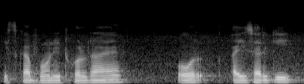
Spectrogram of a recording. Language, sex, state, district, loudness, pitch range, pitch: Hindi, male, Uttar Pradesh, Shamli, -17 LUFS, 95-105 Hz, 100 Hz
